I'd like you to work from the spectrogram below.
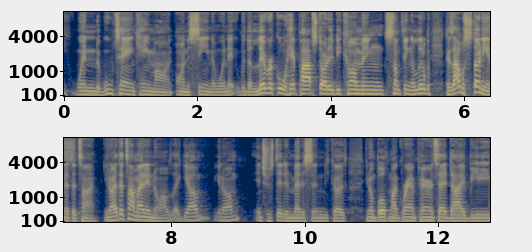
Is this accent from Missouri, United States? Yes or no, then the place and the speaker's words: no; Detroit, Michigan, United States; now in Las Vegas, United States; I'm from Detroit. So born and raised in Detroit.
